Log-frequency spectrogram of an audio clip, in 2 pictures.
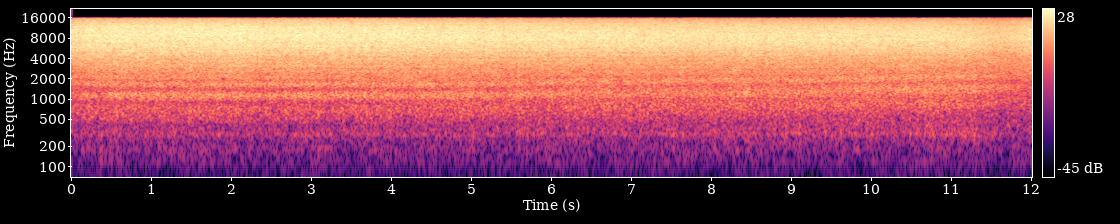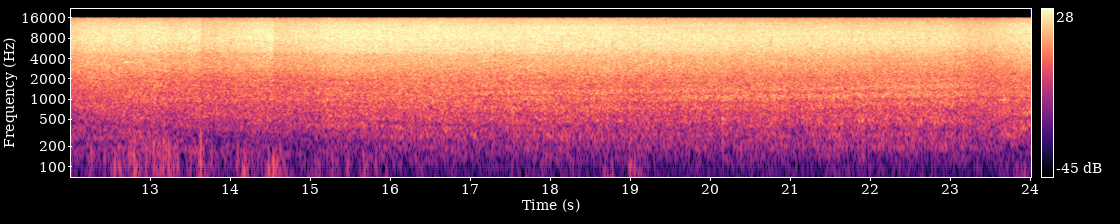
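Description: Waterfall plunging down a rock face into a pool: a loud, steady rush of water. A few low bumps come through about halfway.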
